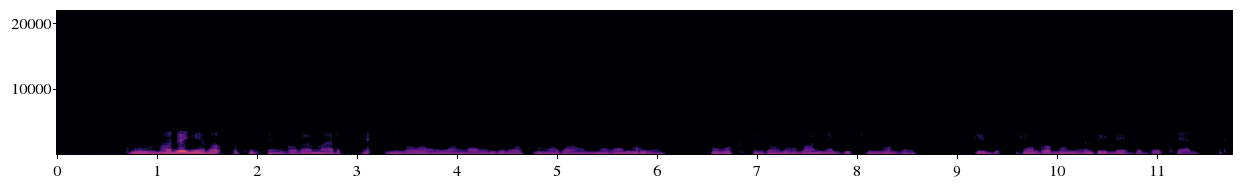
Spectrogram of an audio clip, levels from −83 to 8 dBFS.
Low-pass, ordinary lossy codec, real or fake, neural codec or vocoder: 3.6 kHz; none; fake; codec, 16 kHz in and 24 kHz out, 0.9 kbps, LongCat-Audio-Codec, four codebook decoder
